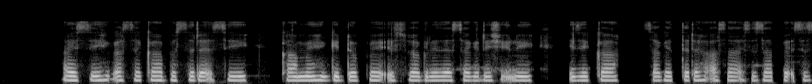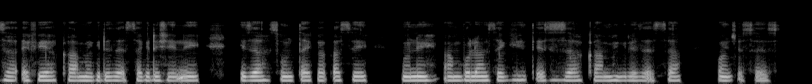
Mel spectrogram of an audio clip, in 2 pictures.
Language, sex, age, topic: Gamo, female, 25-35, government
